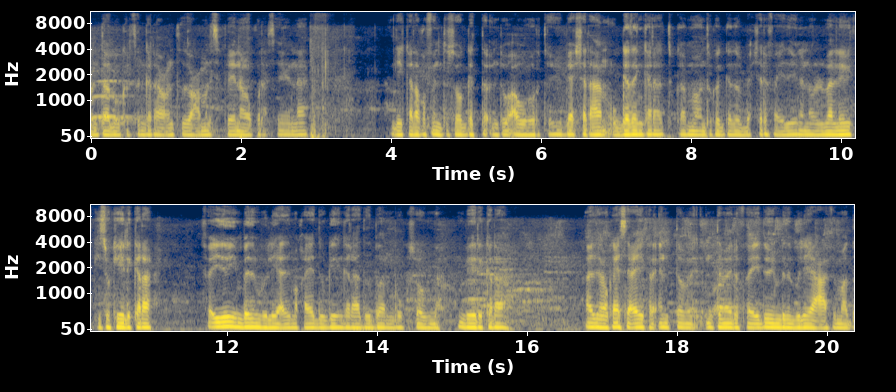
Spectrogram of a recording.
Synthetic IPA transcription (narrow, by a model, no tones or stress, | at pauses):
ʕʊnt̪ʰaːlʊɡʊkʰɐɾsɐŋkʰɐɾaːʕʊnt̪ʰɐðʕɑmɐlsɪ̥fɛjnaːwakʰʊɾaħsɐnɛnaː | hɐd̪iːkʰɐlɛqɔfɪnt̪ʰʊsɔːɡɐt̪ʰːɐ̰ʔɪ̰nt̪ʰṵʔɐ̰wʊhʊɾt̪ʰɐjbɛʃɐɾʔɐhaːnʔṵːɡɐðɐŋkʰɐɾaːt̪ʰʊ̥kʰaːmɔɪnt̪ʰukʰɐɡɐðɔbɛħʃɐɾɐfaːʔiðɔːjɪnɐnlmaːlɪmd̪kʰiːsɔkʰhɛlɪkʰɐɾaː | faːʔiðɔːjɪmbɐðɐmbuːlɛjɛɐðɪmɐqɑːjɐd̪uːɡɛjɪŋkʰɐɾaːd̪ɐd̪bɐðɐnbuːkʰsɔːbɛːɾɪkʰɐɾaː | ʔɐðɪmħuːkʰasaʕiðɪkʰɐɾa̰ːʔɪnt̪ɪnt̪ʰɐmɛdɔfaːʔɪðɔːjɪmbɐðɐmbuːlɛjɛʕɑːfɪmaːd̪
